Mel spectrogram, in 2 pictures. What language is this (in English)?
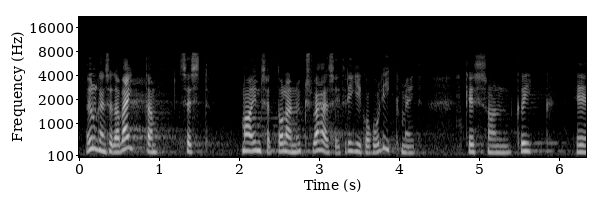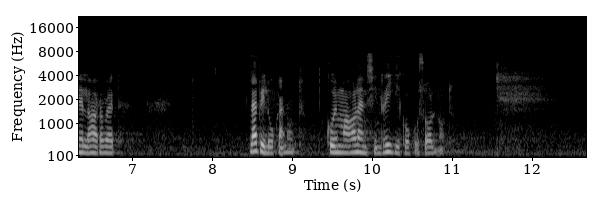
Estonian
